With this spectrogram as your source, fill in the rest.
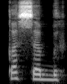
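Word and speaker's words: كَسَبَ: Kaf fatha ka, sin ba fatha sab, kasab, kasab. Bounce the ba, kasab.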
